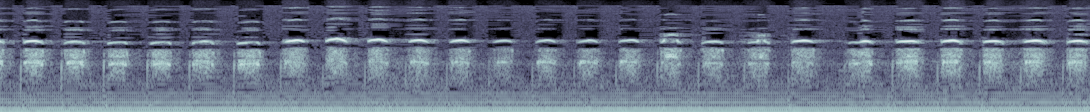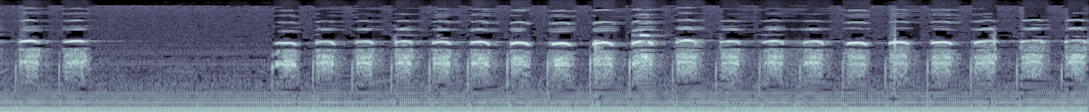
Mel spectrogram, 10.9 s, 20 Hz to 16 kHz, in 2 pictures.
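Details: Osprey alarm calls at a nest in Loch Garten, July 2011, against a persistent intruder: a fast run of harsh, piercing yelps about two per second, with a brief break midway, over steady electrical hum from a live nest camera.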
